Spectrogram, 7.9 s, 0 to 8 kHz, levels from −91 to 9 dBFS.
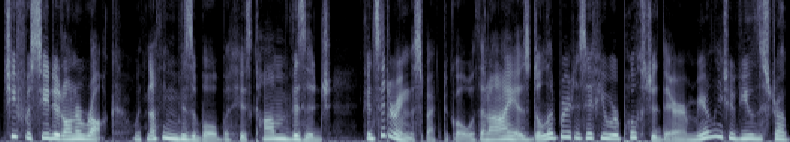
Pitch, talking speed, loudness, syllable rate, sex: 210 Hz, 250 wpm, -19 LUFS, 7.2 syllables/s, female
